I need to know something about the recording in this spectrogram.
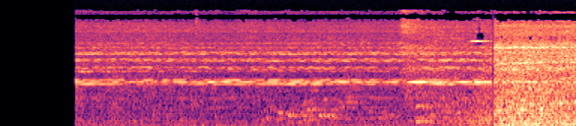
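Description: A subway train hums steadily while standing at a platform.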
